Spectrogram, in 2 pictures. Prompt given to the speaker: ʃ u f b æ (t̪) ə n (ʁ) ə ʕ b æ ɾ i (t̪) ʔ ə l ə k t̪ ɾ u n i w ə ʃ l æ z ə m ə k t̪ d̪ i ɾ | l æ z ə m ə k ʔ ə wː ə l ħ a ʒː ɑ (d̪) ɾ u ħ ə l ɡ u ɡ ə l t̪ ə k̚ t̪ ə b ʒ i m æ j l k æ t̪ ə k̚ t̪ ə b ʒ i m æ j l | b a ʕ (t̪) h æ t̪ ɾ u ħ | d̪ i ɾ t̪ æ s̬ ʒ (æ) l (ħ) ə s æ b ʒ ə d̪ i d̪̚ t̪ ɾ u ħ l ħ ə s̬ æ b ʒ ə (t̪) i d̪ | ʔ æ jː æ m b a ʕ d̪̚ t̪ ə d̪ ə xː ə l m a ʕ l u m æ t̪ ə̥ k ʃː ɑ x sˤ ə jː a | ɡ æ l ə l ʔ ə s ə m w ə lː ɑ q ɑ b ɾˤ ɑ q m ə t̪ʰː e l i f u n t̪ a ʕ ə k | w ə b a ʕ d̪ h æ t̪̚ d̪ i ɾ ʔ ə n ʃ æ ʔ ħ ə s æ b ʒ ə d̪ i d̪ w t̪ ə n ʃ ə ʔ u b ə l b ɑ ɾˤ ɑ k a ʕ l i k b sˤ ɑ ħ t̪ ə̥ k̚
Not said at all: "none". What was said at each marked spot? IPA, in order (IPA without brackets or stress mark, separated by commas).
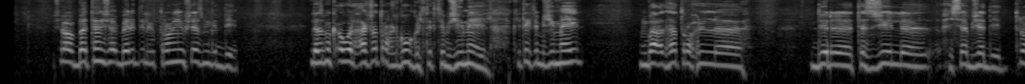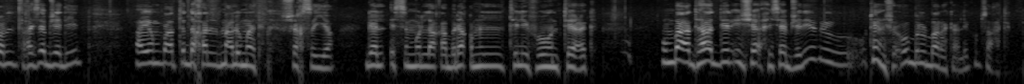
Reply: t̪, ʒ, d̪, t̪, d̪, i, ħ, d̪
